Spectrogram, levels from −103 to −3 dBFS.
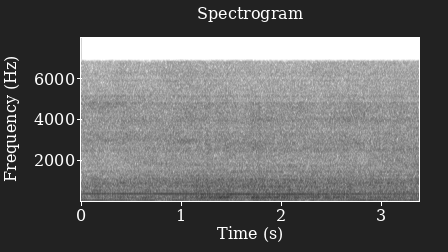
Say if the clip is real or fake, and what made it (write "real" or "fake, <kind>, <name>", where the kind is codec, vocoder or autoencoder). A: fake, codec, DAC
